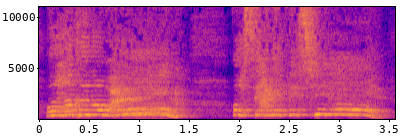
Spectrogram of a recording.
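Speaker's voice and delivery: loud, slow, laughing coach shout. Real, not acted. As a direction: bellow the cues while laughing. Coach yelling safety cues.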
